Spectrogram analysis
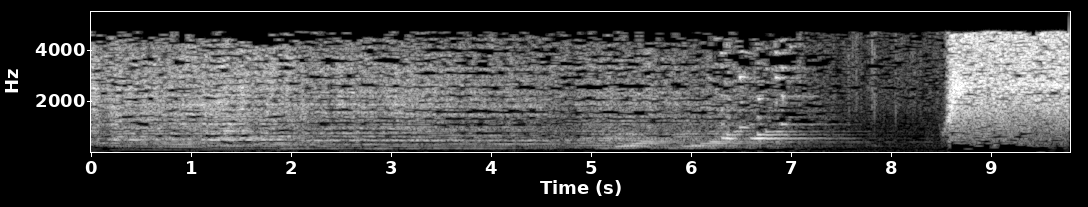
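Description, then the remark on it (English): In a Raleigh 903 cigarette advertisement, a sustained, wavering harmonic whine drifts for several seconds, then cuts to a sudden, loud, steady hissing jet of moisture, standing for the moisturized Raleigh 903, that bursts in near the end and holds at full strength. “That jet of fresh, pure moisture stands for the new, different moisturized Raleigh 903.”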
